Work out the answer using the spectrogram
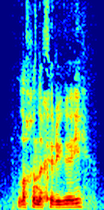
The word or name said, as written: Lochan a' Choire Dhuibh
